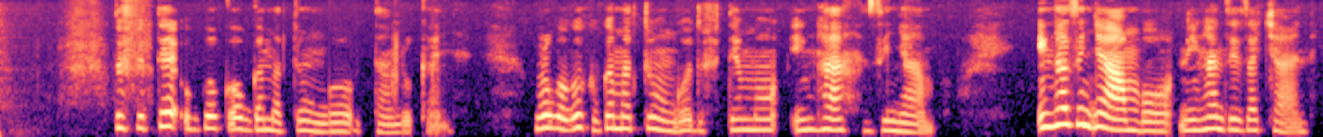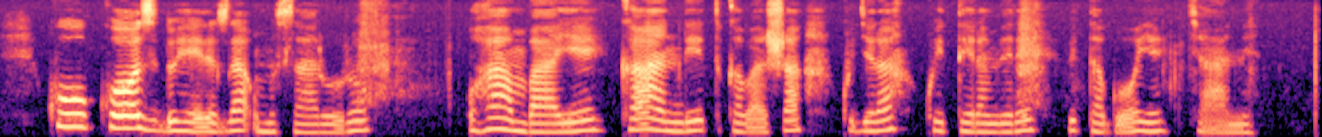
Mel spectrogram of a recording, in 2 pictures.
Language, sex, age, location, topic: Kinyarwanda, female, 18-24, Musanze, government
